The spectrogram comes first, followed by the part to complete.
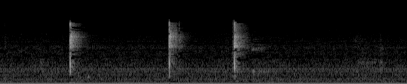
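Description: Three sharp clicks from the twist dial at the base of a Sure Maximum Protection cream antiperspirant, turned to push the cream up through the holes in its top.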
